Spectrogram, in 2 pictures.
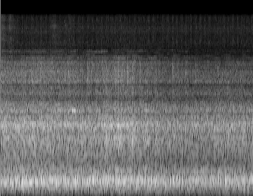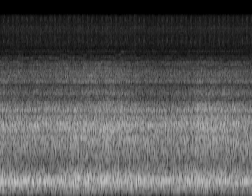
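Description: Freight train cars rolling through a street grade crossing: a steady rumble and rattle of wheels on rail, easing off slightly toward the end.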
